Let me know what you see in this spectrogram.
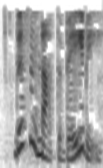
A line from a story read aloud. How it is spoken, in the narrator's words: exclaimed in startled tones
